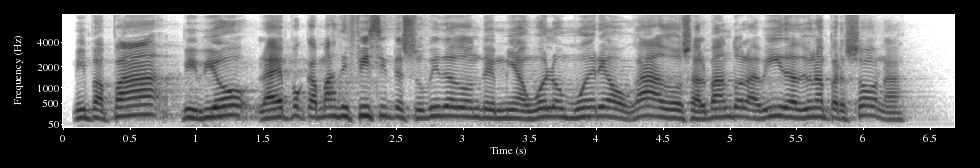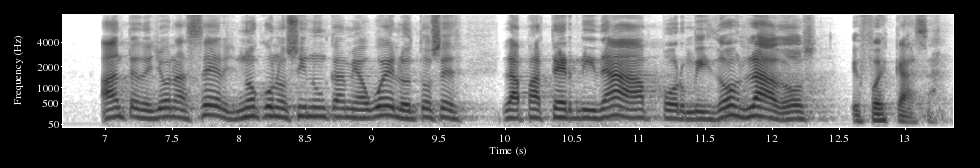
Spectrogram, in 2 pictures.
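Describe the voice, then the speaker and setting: High bright-voiced preaching pastor. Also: male voice, normal speed, big-room sound. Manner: storytelling, rising to loud emphatic preaching. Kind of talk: sermon with personal testimony.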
